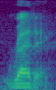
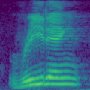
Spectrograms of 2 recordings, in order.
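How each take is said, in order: First: It is pronounced as the English town name. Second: It is pronounced as the verb form of read. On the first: It names a town in the UK. "the name of a, a town in the U K" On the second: It is the act of reading. "a verb to read in the continuous tense"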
